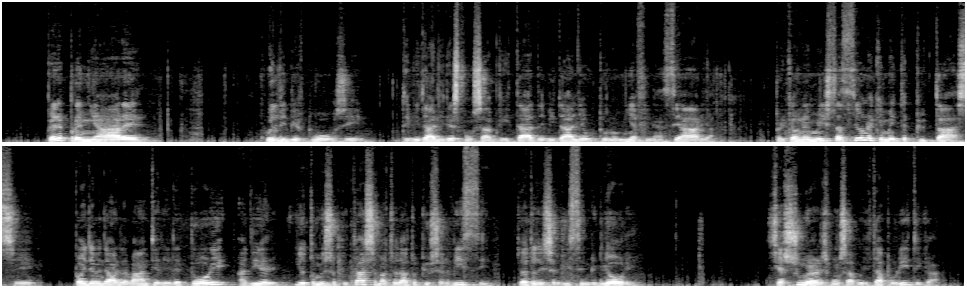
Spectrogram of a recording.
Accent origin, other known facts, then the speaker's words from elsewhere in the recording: Veneto, Italy; io vivo in Campania, quindi voglio dire, la mia fidanzata è di Salerno, quindi io sono veneto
